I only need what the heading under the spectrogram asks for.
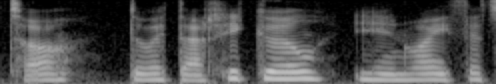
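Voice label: "rhugl" Welsh, spoken word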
